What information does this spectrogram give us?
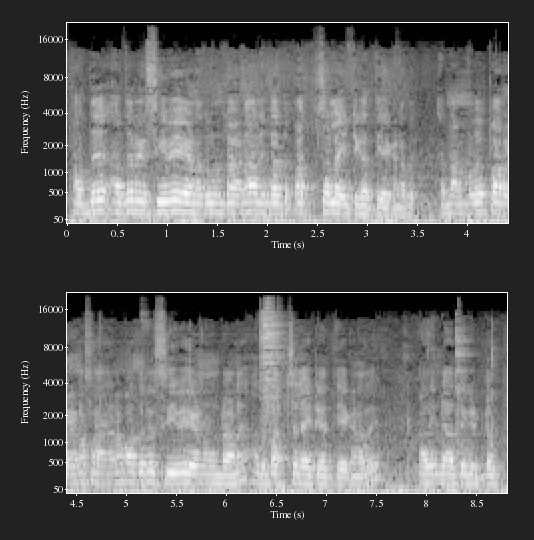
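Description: A man giving an informal hands-on gadget demonstration, haltingly and repeating his phrases. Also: on the high side, steady tone, mellow, slight background noise, rough recording. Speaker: tech video presenter.

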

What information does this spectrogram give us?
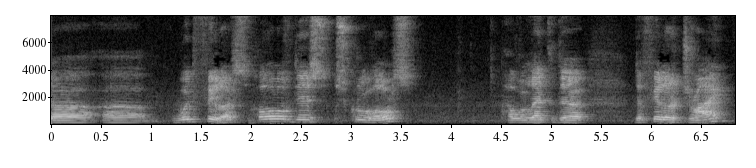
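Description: A man's voice: a little high, a bit bright, recorded from a distance. Man explaining DIY work in echoey room. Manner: explains steps plainly as he works. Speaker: home cockpit builder. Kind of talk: DIY tutorial narration. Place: indoor room at home. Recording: roomy echo, voice off-mic.

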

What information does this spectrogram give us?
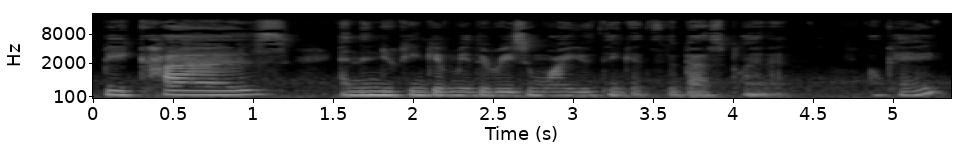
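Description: A middle-aged American woman, a kindergarten teacher, talking expressively and simply to young children from her living room. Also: mid-range voice. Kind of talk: read-aloud and chat to young children.

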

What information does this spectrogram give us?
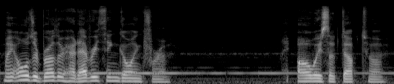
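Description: A young man performing commercial voiceovers in a studio, with a hushed, intimate and measured delivery. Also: fairly high pitch. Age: young adult. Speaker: voice actor. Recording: music bed behind. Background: music beds.

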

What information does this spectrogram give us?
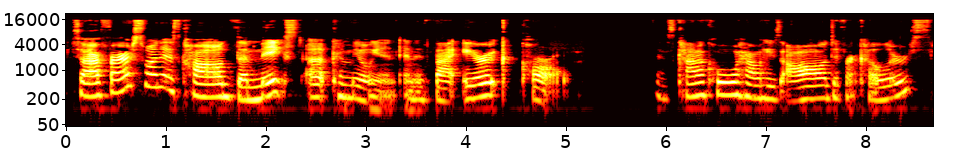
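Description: A woman's voice: fairly high pitch, animated, a little slow, bright, forceful tone. A woman in her twenties, a kindergarten teacher, reading a picture book aloud expressively and explaining it simply for young children. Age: 20s. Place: small furnished room indoors.

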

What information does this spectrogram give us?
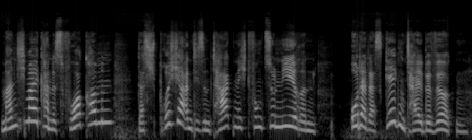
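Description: Curious little witch girl for a kids cartoon game, high voice, super animated and expressive. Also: unhurried. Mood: instructive. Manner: clear, expressive, storytelling delivery. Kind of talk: children's cartoon adventure game acting.

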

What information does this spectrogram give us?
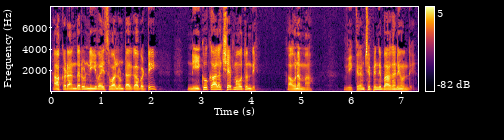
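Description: Male actor as mocking grown son, condescending, dismissive, medium pitch, cartoon family drama. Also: fairly quick, pauses often, warm tone, lightly acted. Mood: coldly dismissive.

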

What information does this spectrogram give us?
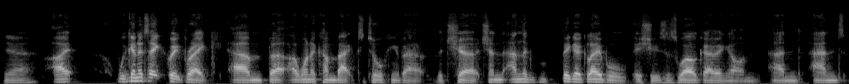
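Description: A man in his thirties hosts a homemade talk show from his living room, speaking into a desk microphone. His voice sits a little low, and the sound is close and dry. He talks in a chatty way, full of fillers and restarts. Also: normal speed, fairly bright tone, no room sound. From England. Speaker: host. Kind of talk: casual podcast hosting. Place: home room. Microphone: desk microphone, webcam.

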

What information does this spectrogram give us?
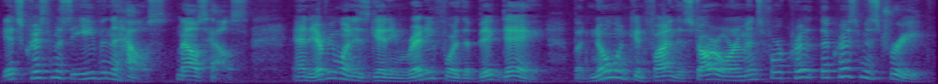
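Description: Casting: older man as children's storyteller, very lively intonation, slightly roomy echo. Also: a little high, moderate pace. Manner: gentle explanatory asides to young viewers. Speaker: storyteller dressed as Santa Claus. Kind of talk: reading a children's picture book aloud. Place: indoor room with Christmas decor.

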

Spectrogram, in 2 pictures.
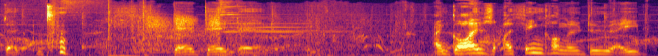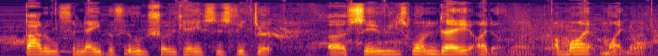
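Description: A man with a high, lively voice and a gravelly edge, sniffling as he talks. He gives loose, offhand gameplay commentary, muttering quick asides to viewers. The recording has a steady hiss of noise underneath. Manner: offhand, mumbling asides while playing. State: sniffly from hay fever. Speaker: gaming channel host.

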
